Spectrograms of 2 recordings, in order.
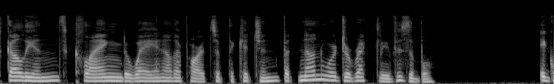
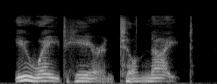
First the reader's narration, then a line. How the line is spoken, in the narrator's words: Laris said in a low voice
